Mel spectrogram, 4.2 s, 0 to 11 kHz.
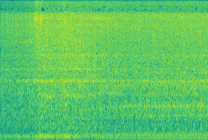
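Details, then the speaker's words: K5 Blazer whose engine died, idling with the idle turned up: steady even low rumble, no knocking or rattle; thermostat not stuck, owner suspects gasket trouble. "Oh, it's running nice and smooth now, not knocking or rattly or nothing."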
